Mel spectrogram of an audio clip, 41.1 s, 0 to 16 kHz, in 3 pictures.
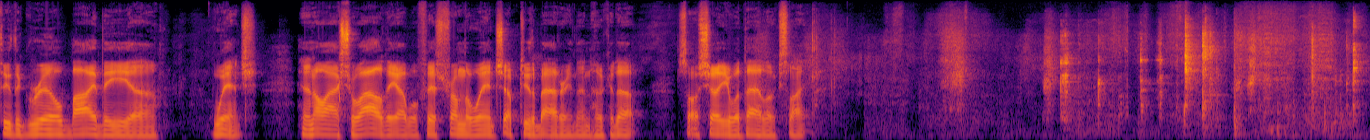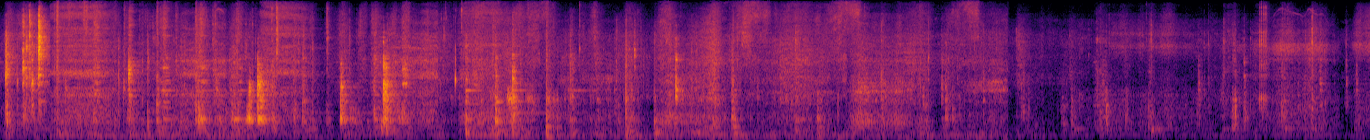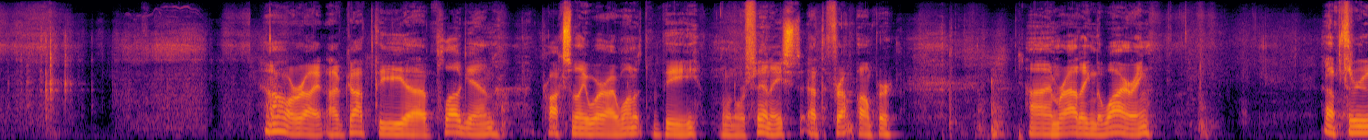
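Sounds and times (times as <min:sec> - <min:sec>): cables rubbing and scraping: 0:07.2 - 0:31.5
clicks and knocks: 0:10.4 - 0:28.4.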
